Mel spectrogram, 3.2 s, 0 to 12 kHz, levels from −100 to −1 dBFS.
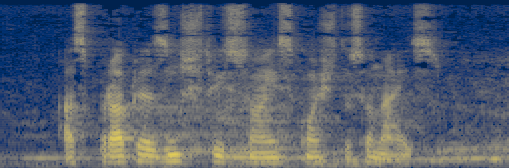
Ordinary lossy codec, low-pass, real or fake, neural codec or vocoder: AAC, 64 kbps; 10.8 kHz; real; none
